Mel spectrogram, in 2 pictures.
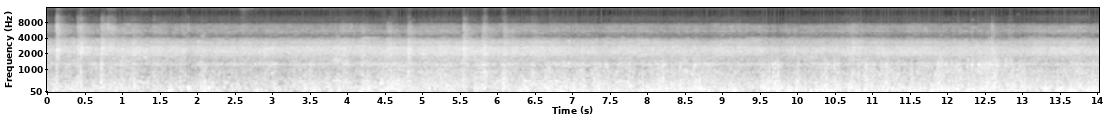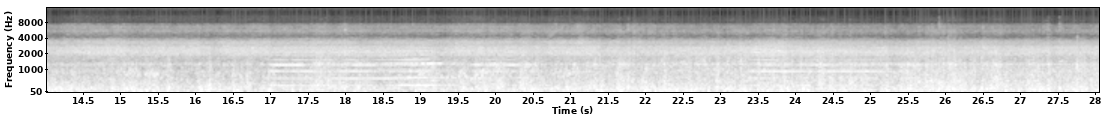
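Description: MEMU electric passenger train running at speed, heard from an open coach doorway: a steady rumble and rattle of wheels on rails mixed with rushing air. A train horn sounds briefly about two-thirds of the way through, and again a few seconds later.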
